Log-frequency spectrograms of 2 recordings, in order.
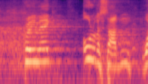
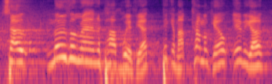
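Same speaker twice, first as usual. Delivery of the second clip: hearty call; 6 semitones higher than usual. Pretend. Steering the date round pub.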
